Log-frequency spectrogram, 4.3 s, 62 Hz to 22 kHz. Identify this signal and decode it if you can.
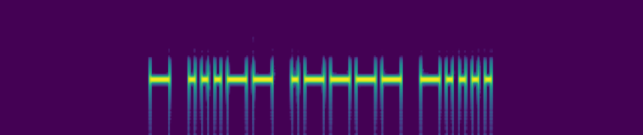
Morse code, heard as a keyed tone, about 28 wpm, 700 Hz. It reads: T316
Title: Numbers - Contest Style - 4-Digit 28wpm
